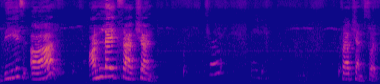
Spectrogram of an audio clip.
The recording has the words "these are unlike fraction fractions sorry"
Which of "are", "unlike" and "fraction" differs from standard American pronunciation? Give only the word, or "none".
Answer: none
